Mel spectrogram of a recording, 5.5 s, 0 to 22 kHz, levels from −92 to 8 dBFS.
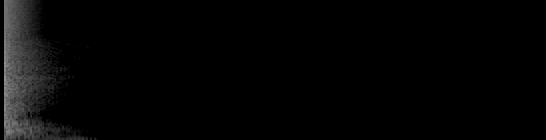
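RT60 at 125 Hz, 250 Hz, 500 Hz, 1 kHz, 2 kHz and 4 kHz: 1.0, 0.95, 0.65, 0.65, 0.80, 0.80 s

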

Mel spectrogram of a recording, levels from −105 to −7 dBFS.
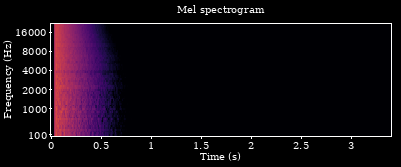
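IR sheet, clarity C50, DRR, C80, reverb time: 2.5 dB, -10.0 dB, 6.0 dB, 0.75 s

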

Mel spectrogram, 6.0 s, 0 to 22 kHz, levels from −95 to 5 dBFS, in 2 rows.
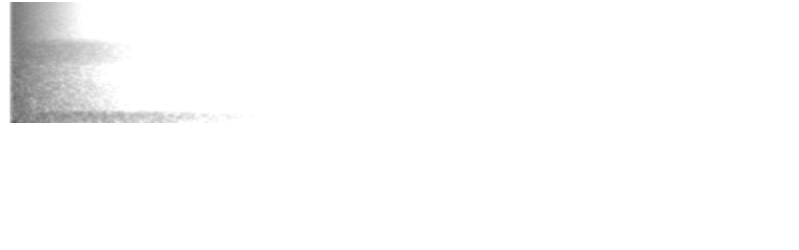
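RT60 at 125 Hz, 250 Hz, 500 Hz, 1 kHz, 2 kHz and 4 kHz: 0.95, 0.90, 0.65, 0.45, 0.40, 0.50 s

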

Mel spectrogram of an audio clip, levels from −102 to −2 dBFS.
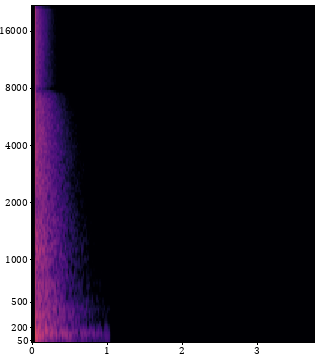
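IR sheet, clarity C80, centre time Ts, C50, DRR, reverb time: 4.0 dB, 63 ms, 1.0 dB, -4.5 dB, 1.1 s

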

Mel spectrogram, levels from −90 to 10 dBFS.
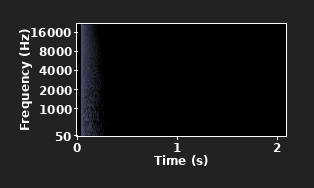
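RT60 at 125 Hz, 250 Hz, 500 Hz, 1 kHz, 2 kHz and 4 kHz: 0.50, 0.40, 0.45, 0.45, 0.45, 0.45 s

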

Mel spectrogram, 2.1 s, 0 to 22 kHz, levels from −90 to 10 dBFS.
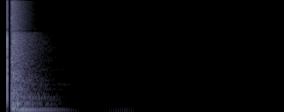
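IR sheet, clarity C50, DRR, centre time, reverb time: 4.0 dB, 0.0 dB, 33 ms, 0.50 s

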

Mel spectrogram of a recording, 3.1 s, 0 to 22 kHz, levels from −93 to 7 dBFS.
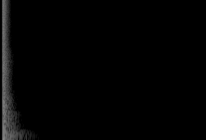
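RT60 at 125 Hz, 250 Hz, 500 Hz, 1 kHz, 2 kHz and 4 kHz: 0.65, 0.50, 0.40, 0.25, 0.20, 0.20 s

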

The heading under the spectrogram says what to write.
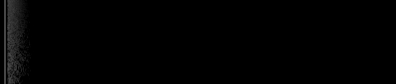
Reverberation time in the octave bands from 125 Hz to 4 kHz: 0.55, 0.60, 0.60, 0.60, 0.65, 0.60 s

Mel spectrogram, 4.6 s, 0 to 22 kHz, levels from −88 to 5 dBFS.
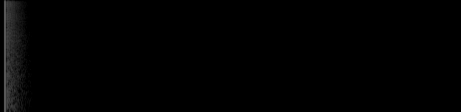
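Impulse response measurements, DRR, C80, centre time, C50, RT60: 8.0 dB, 15.5 dB, 9 ms, 13.0 dB, 0.60 s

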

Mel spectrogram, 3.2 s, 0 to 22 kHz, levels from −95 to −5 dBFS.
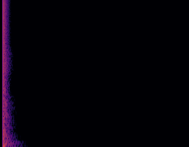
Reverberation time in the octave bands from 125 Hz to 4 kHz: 0.55, 0.40, 0.35, 0.30, 0.20, 0.25 s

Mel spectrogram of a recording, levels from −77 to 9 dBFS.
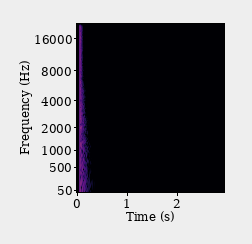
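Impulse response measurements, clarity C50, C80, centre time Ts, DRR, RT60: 6.0 dB, 11.0 dB, 36 ms, -9.5 dB, 0.40 s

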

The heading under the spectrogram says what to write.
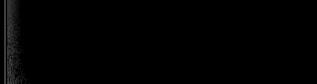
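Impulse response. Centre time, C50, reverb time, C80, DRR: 36 ms, 4.0 dB, 0.60 s, 8.5 dB, -1.5 dB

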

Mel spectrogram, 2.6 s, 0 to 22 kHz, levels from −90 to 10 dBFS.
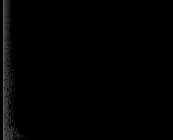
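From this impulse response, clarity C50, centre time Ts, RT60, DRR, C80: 17.0 dB, 4 ms, 0.35 s, 9.0 dB, 22.5 dB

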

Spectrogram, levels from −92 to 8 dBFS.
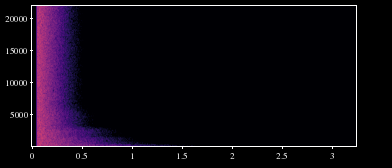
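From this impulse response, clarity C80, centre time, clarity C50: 3.0 dB, 75 ms, 0.0 dB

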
